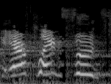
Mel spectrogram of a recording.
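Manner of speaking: put-on very high, slow laughing child voice; toddler voice. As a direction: stretch it out like a whiny kid. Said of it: "She's like".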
